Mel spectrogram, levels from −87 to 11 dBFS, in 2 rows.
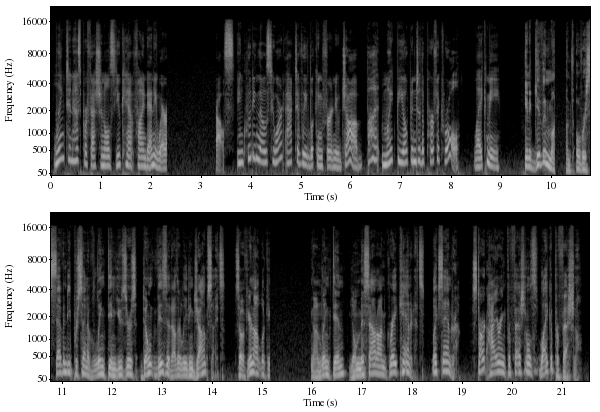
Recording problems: audio cutting out; at 2.5 s for 1 s, at 10 s and at 15 s for 1 s

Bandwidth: 16.5 kHz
